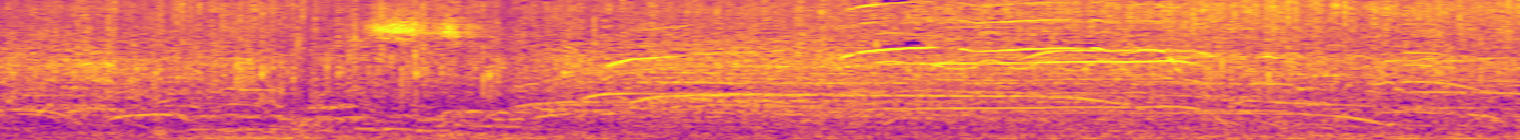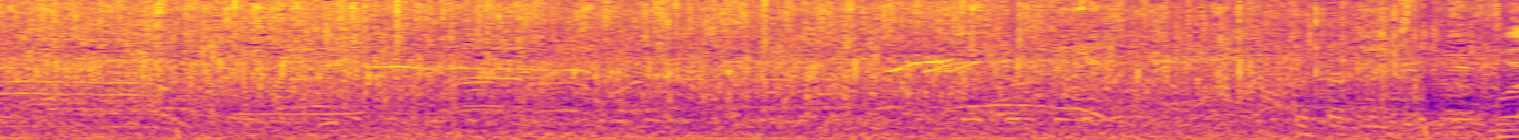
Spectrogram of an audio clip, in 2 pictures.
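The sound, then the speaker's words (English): Happy crowd at a cricket match, a dense, continuous hubbub of many voices that stays fairly loud and even throughout, with faint scattered cheers rising out of the general murmur. “There's a happy crowd, and I think the umpires have mentioned the light, and it's a bit dark for the quicks.”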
